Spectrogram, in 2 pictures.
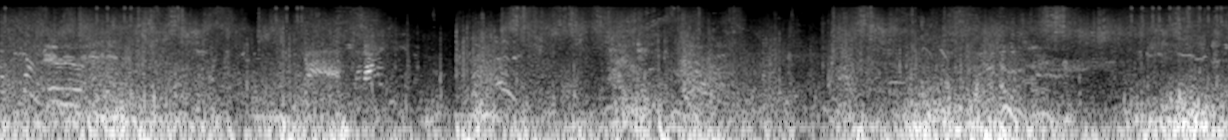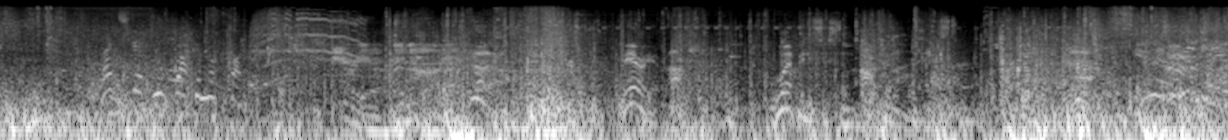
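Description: Explosions and gunfire boom.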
